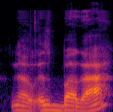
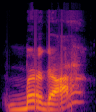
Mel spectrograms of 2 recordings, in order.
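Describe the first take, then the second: First: Said in the usual way. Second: "Burger" jumped high and punched; burger, pitched up and louder. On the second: Shown as a demonstration. Trying the voice for viewers, a high loud "Burger". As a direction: bark out "Burger" high and strong. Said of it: "I can't do it".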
